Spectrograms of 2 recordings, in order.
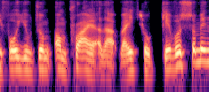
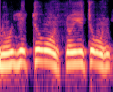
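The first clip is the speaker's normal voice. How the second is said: raised voice, cutting him off twice; loud flat denial; 5 semitones higher, 4 dB louder than usual. Real, not acted. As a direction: shut the claim down hard and loud. Heated argument, flat denial.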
